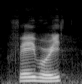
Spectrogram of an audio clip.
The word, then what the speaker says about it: favorite: 단어는 어떻게 읽냐면 favorite. 마찬가지로 글자가 트자가 작죠. 작은 거는 끝에 살짝 작게 발음합니다. 그래서 favorite라고 보시면 됩니다.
